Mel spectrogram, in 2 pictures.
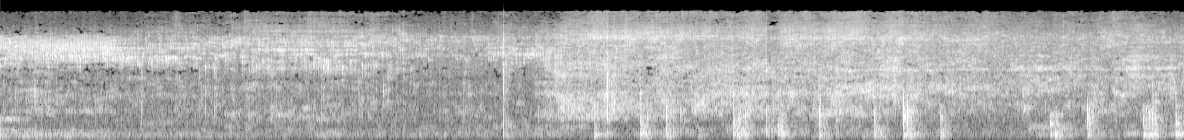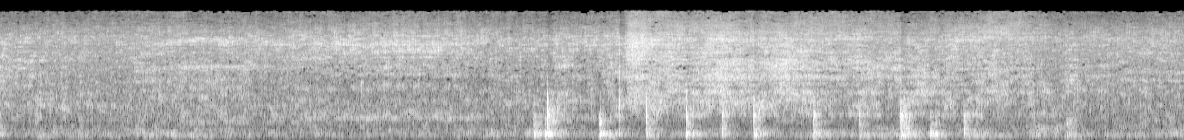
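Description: Pieces of liver sizzling steadily in hot oil in a non-stick frying pan. A spatula scrapes and knocks against the pan as the pieces are stirred, in two runs: one about a quarter of the way in and another past the middle.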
